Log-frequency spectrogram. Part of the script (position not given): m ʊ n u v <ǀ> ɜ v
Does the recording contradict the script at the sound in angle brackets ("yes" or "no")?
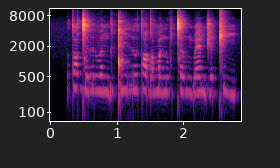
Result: no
